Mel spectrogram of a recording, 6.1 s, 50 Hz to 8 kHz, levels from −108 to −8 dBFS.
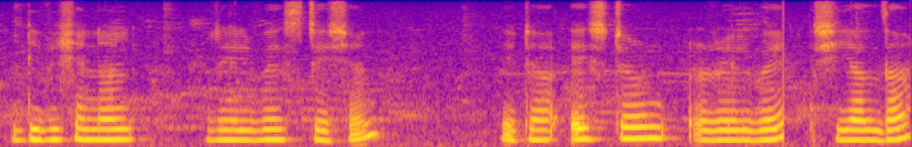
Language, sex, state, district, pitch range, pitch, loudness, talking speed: Bengali, female, West Bengal, North 24 Parganas, 195-220 Hz, 205 Hz, -17 LUFS, 70 wpm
